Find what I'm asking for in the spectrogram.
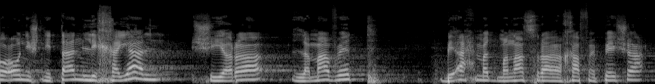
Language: Hebrew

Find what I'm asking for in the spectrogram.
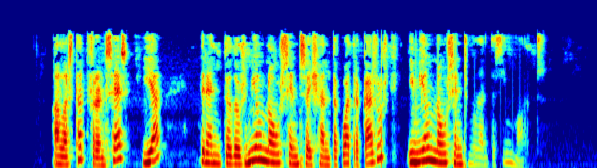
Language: Catalan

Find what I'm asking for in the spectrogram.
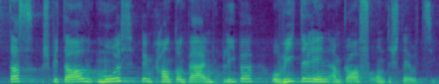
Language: Swiss German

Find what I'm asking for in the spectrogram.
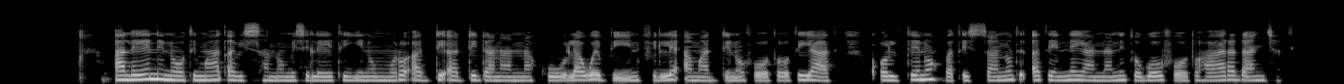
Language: Sidamo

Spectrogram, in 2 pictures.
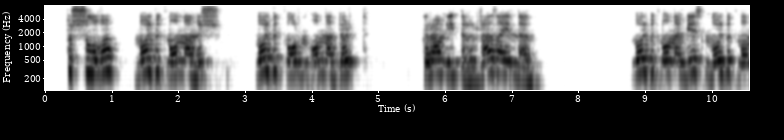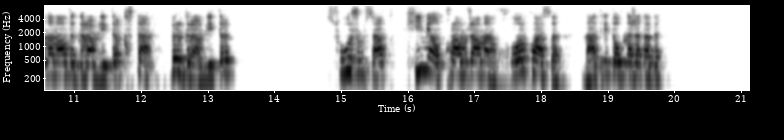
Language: Kazakh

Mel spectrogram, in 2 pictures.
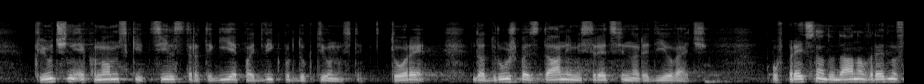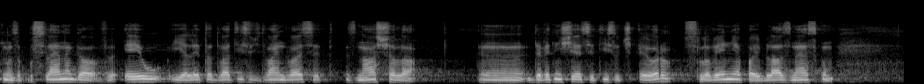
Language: Slovenian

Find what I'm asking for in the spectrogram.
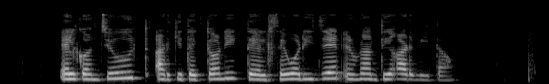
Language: Catalan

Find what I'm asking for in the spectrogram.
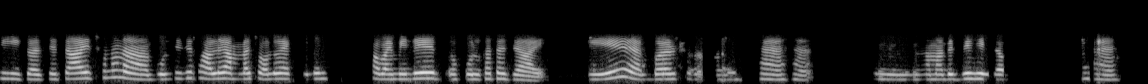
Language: Bangla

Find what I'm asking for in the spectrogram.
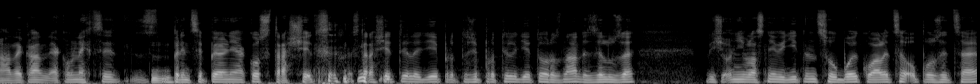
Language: Czech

